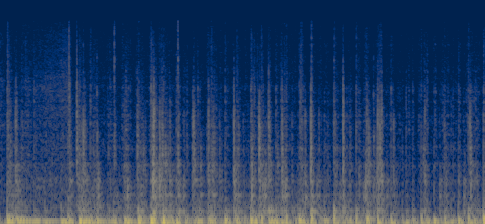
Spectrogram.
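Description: Both hands hold the thin white plastic paper-support flap standing up on a Canon printer while fingertips tap rapidly on its face, with the hollow printer body below. The result is a dense, fast patter of soft, dull taps with a low hollow thump. Each tap dies away almost instantly.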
